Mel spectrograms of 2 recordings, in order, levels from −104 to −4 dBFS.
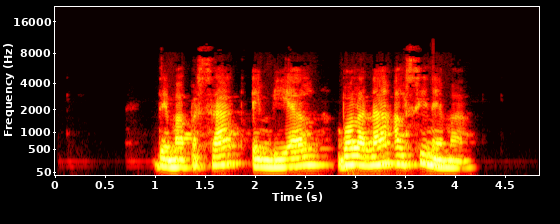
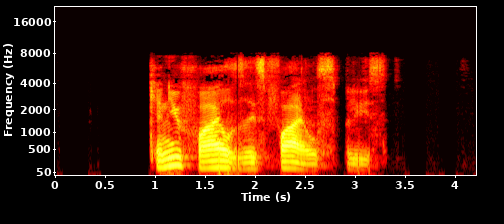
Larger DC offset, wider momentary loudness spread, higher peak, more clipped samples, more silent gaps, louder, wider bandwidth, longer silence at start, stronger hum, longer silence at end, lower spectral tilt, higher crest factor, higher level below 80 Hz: neither; second, 7 LU vs 19 LU; about the same, -2 dBFS vs -4 dBFS; neither; neither; first, -17 LUFS vs -21 LUFS; second, 7.2 kHz vs 8 kHz; about the same, 1 s vs 0.95 s; neither; second, 0.65 s vs 0.9 s; first, -9.5 dB/octave vs -5 dB/octave; about the same, 16 dB vs 20 dB; about the same, -64 dBFS vs -62 dBFS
